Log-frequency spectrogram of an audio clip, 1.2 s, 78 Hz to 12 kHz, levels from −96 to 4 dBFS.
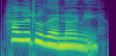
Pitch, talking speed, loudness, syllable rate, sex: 235 Hz, 260 wpm, -13 LUFS, 7.0 syllables/s, female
